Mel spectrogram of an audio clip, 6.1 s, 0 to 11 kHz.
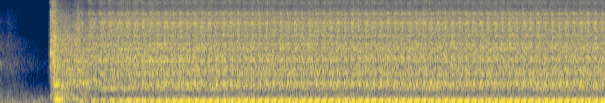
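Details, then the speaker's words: Arctic Cat Puma Deluxe 340 snowmobile, sat about 10 years, carb just refitted, about 45°F; engine cranks with steady uneven chug but won't run on its own, plugs wet from priming; cause unconfirmed. "Give it some more help, I guess. Ooh, this plugs are wet, so maybe we got something happening. Probably from me priming this thing."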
